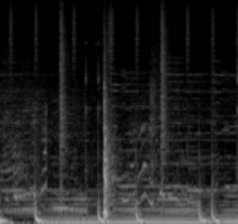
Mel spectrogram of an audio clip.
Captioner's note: stamp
